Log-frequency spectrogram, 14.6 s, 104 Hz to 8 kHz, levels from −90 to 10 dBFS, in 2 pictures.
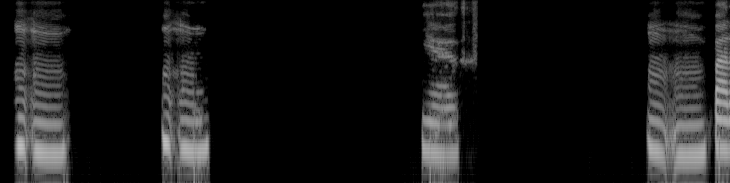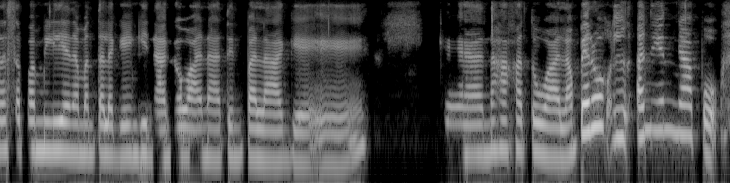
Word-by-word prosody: Mm. 220 Hz, -3 st, -5 dB, 1.0 s
Mm. 235 Hz, -3 st, -5 dB, 2.1 s
Yes. 215 Hz, -, -9 dB, 1.7 s
Mm. 210 Hz, -2 st, -8 dB
Para 230 Hz, -1 st, +1 dB
sa 235 Hz, +1 st, -4 dB
pamilya 225 Hz, -1 st, +2 dB
naman 210 Hz, -1 st, -2 dB
talaga 205 Hz, -2 st, 0 dB
yung 205 Hz, 0 st, -4 dB
ginagawa 195 Hz, -1 st, 0 dB
natin 195 Hz, +1 st, -5 dB
palagi, 185 Hz, -1 st, 0 dB
eh. 170 Hz, 0 st, -4 dB, 1.0 s
Kaya 210 Hz, -1 st, -2 dB
nakakatuwa 225 Hz, -2 st, +1 dB
lang, 195 Hz, +2 st, +2 dB
pero 380 Hz, +4 st, +10 dB
la 295 Hz, -1 st, +1 dB
ano 320 Hz, +4 st, +5 dB
yun 365 Hz, -1 st, -2 dB
nga 330 Hz, -1 st, +5 dB
po, 325 Hz, -, 0 dB
215 Hz, 95 wpm, -24 LUFS, 200-230 Hz, 2.1 s, pero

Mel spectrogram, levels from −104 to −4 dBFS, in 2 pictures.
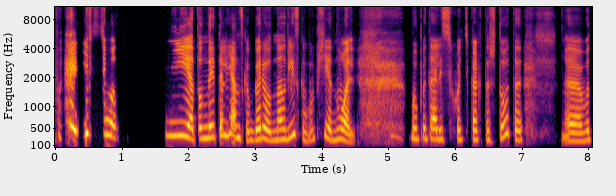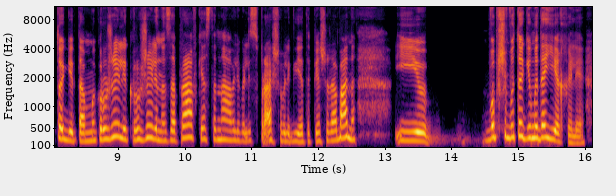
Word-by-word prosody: П 305 Hz, -, -8 dB, 0.3 s
и 380 Hz, -, +10 dB
всё. 350 Hz, -3 st, +2 dB, 0.8 s
Нет, 320 Hz, -6 st, +4 dB
он 255 Hz, -, +3 dB
на 270 Hz, -, +7 dB
итальянском 280 Hz, -, 0 dB
говорил, 240 Hz, +2 st, +5 dB
он 215 Hz, -, -3 dB
на 230 Hz, -, +3 dB
английском 240 Hz, -, -1 dB
вообще 255 Hz, -, -2 dB
0. 220 Hz, -4 st, +2 dB, 0.8 s
Мы 250 Hz, -2 st, -2 dB
пытались 240 Hz, -2 st, -1 dB
хоть 230 Hz, 0 st, -5 dB
как-то 225 Hz, -1 st, -2 dB
что-то. 265 Hz, -, -2 dB, 0.7 s
Э, 195 Hz, -1 st, +1 dB
в -, -, -8 dB
итоге 230 Hz, -2 st, +1 dB
там 200 Hz, -1 st, -1 dB
мы 210 Hz, -, -7 dB
кружили, 250 Hz, +3 st, 0 dB
кружили, 245 Hz, +3 st, -3 dB
на 205 Hz, -2 st, -7 dB
заправке 250 Hz, +5 st, 0 dB
останавливались, 220 Hz, -4 st, -7 dB
спрашивали, 195 Hz, -2 st, -4 dB
где 195 Hz, -, -13 dB
это 190 Hz, +1 st, -15 dB
Пеша 195 Hz, +2 st, -9 dB
Романа. 235 Hz, +3 st, +1 dB, 0.6 s
И, 210 Hz, -2 st, +2 dB, 0.8 s
в 220 Hz, +7 st, -2 dB
общем, 280 Hz, 0 st, -1 dB
в 280 Hz, -, 0 dB
итоге 285 Hz, -3 st, +1 dB
мы 270 Hz, 0 st, +5 dB
доехали. 200 Hz, -, -1 dB
235 Hz, 150 wpm, -21 LUFS, 210-270 Hz, 0.8 s, и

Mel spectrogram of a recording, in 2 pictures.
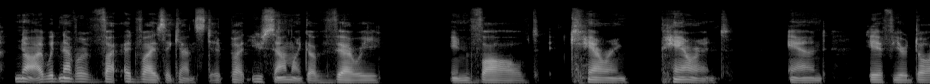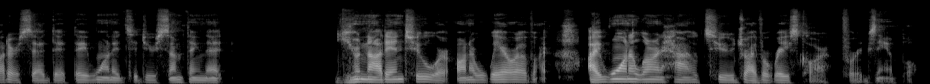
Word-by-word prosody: No, 140 Hz, 0 st, +1 dB
I -, -, +3 dB
would 140 Hz, +2 st, -4 dB
never 130 Hz, -3 st, -1 dB
advi 115 Hz, +2 st, -2 dB
advise 110 Hz, -7 st, +2 dB
against -, -, 0 dB
it, -, -, -10 dB
but -, -, -4 dB
you 130 Hz, 0 st, -4 dB
sound, 110 Hz, -1 st, +6 dB
like, 90 Hz, -4 st, -6 dB
a 85 Hz, -, -1 dB
very 100 Hz, 0 st, -1 dB, 0.7 s
involved, 95 Hz, -1 st, -2 dB, 0.3 s
caring 100 Hz, -4 st, +3 dB, 0.3 s
parent. 105 Hz, -6 st, +2 dB, 0.5 s
And 100 Hz, -2 st, 0 dB, 0.4 s
if 110 Hz, -1 st, +1 dB
your 105 Hz, 0 st, -3 dB
daughter 105 Hz, 0 st, -3 dB
said 95 Hz, -1 st, -1 dB
that 90 Hz, -2 st, -7 dB
they 105 Hz, 0 st, -2 dB
wanted 100 Hz, -2 st, -6 dB
to -, -, -4 dB
do 100 Hz, -2 st, -8 dB
something 100 Hz, +1 st, 0 dB
that 95 Hz, 0 st, -4 dB, 1.2 s
you're 105 Hz, +6 st, +3 dB
not 115 Hz, -2 st, +5 dB
into 120 Hz, +1 st, +4 dB
or 90 Hz, -6 st, -4 dB
unaware 110 Hz, +2 st, 0 dB
of, 110 Hz, -2 st, -4 dB
I -, -, -6 dB, 0.4 s
I 105 Hz, -, +8 dB
wanna 125 Hz, +1 st, +2 dB
learn 115 Hz, -1 st, +1 dB
how 110 Hz, 0 st, -1 dB
to 105 Hz, -2 st, +1 dB
drive 95 Hz, -1 st, -1 dB
a 100 Hz, -, -4 dB
race 95 Hz, -1 st, +1 dB
car, -, -, -9 dB
for -, -, -9 dB
example -, -, -4 dB
105 Hz, 150 wpm, -28 LUFS, 100-115 Hz, 1.2 s, I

